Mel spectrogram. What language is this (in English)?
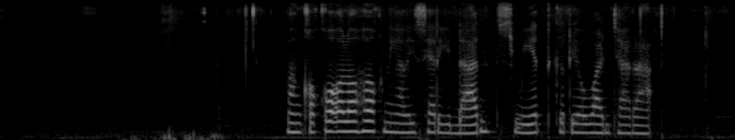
Sundanese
